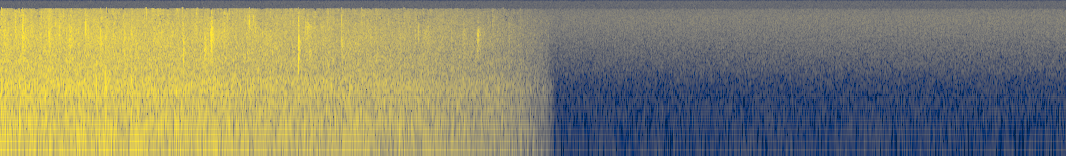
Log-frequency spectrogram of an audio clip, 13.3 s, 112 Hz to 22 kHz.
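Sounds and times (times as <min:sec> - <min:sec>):
gentle rain falling: 0:00.0 - 0:06.9.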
